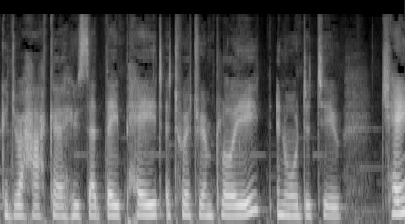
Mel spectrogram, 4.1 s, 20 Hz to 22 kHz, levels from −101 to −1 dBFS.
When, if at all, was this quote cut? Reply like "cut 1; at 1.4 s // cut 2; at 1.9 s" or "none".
none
